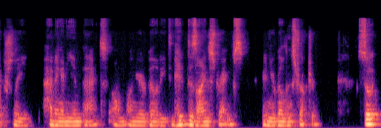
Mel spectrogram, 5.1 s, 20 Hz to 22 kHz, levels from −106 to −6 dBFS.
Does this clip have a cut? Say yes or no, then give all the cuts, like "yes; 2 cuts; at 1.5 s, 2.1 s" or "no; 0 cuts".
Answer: yes; 2 cuts; at 2.3 s, 3.5 s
